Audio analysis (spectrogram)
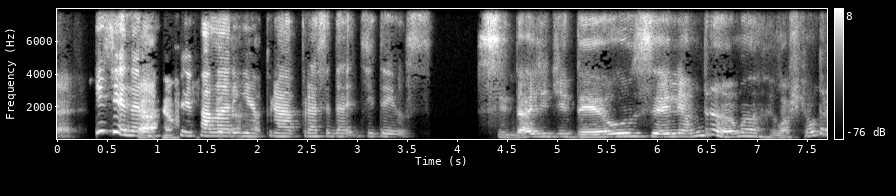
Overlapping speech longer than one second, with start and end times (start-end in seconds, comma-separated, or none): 0.8-2.1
